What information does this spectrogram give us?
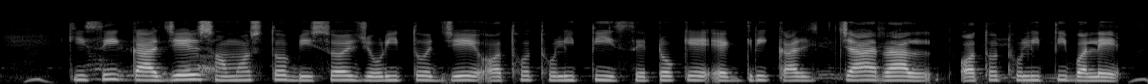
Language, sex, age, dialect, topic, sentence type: Bengali, female, 18-24, Jharkhandi, banking, statement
